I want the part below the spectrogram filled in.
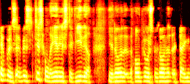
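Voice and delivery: plain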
